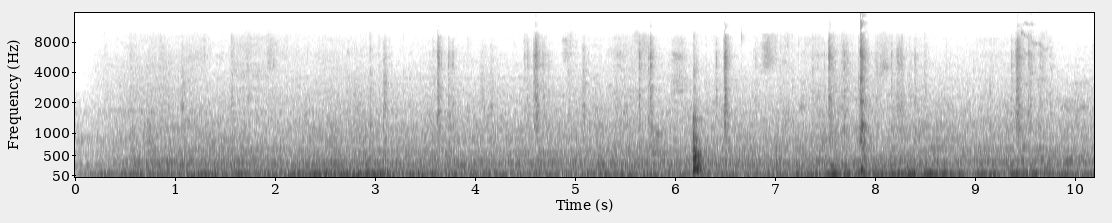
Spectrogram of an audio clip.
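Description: Running noise of a moving sleeper train heard inside a sleeping-car compartment: a steady low rumble with light rattles and clicks. A sharp knock about six seconds in, and a smaller one near eight seconds.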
